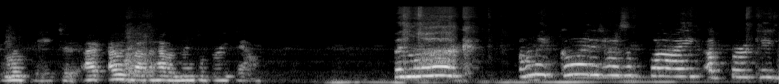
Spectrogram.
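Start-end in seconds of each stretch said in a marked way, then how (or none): 3.9-7.8 real excitement. Real, not acted. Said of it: "Sorry, I'm so excited".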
